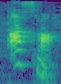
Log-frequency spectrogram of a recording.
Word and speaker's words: asthma: Now, letter T can also be little sneaky and also be silent, like it.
